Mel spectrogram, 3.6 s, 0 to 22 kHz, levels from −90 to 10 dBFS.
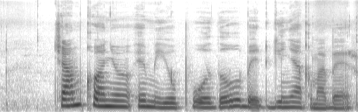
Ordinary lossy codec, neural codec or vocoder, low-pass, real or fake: none; vocoder, 44.1 kHz, 128 mel bands every 256 samples, BigVGAN v2; none; fake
